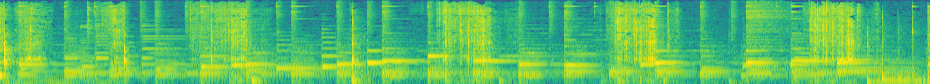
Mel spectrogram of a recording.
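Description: A knife chops a red bell pepper into small squares on a board, in quick rhythmic clusters of crisp taps repeating every couple of seconds over background music.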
